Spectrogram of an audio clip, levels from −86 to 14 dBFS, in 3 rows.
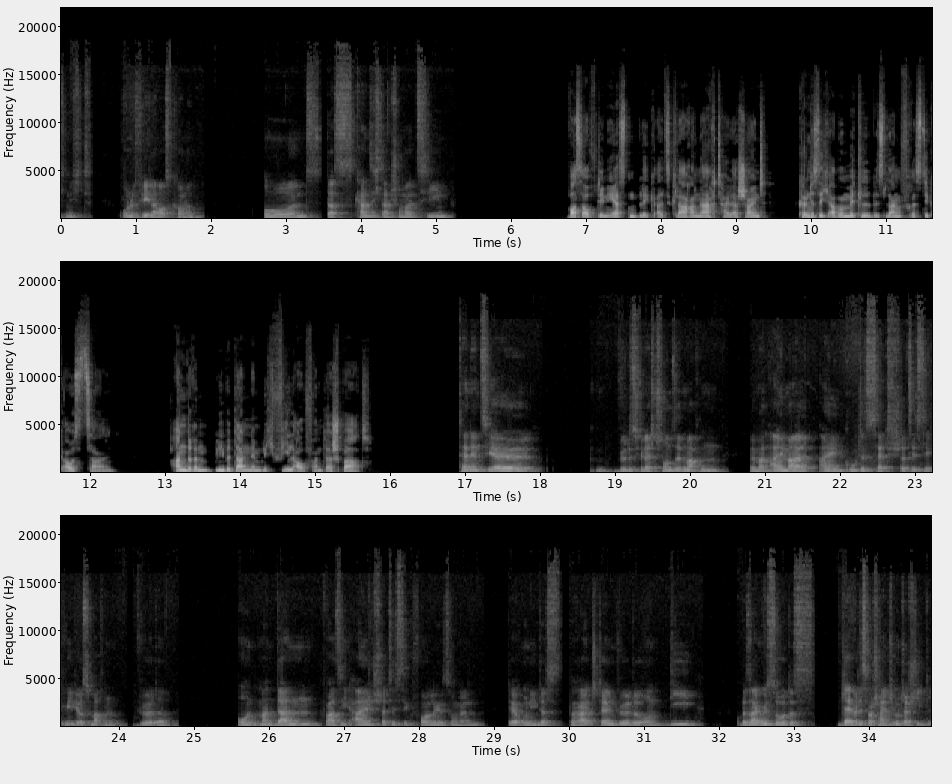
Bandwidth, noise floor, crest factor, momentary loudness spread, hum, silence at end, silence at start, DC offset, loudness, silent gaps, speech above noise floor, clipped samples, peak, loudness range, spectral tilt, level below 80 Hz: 19 kHz; -90 dBFS; 26 dB; 15 LU; none; 0 s; 0 s; under 0.1%; -32 LUFS; 5.43-5.47 s, 5.57-5.74 s, 5.85-5.93 s, 6.14-6.18 s, 15.98-16.02 s, 16.08-16.27 s, 16.37-16.41 s, 16.49-16.60 s; 58 dB; under 0.1%; -8 dBFS; 11 LU; -4.5 dB/octave; -68 dBFS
